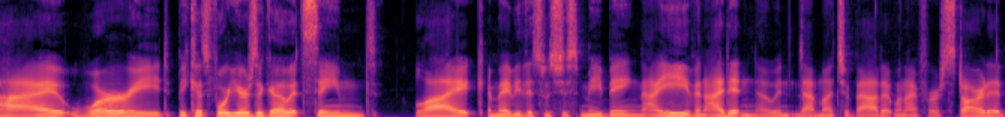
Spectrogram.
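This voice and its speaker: A man with a Mississippi accent speaks at a moderate pace with ordinary pitch variation, on a very clean recording with a silent background. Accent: Southern US (Mississippi). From rural Mississippi, US South. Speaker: novelist and professor. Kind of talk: interview.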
